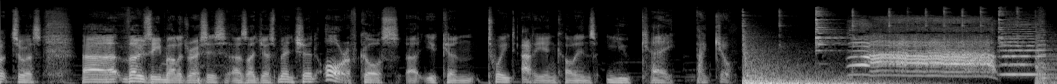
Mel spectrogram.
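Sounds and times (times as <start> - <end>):
speech: 0.0 - 7.8
loud drawn-out high-pitched scream played as a produced jingle: 8.2 - 10.5.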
